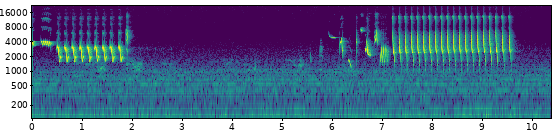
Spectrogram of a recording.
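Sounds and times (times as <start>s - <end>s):
common nightingale singing: 0.0s - 2.1s, 5.8s - 9.7s.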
